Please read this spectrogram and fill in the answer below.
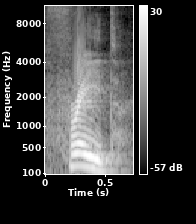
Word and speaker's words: freight: Y aquí tenemos freight, que es carga. Freight, GHT. Y tampoco suena la G.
